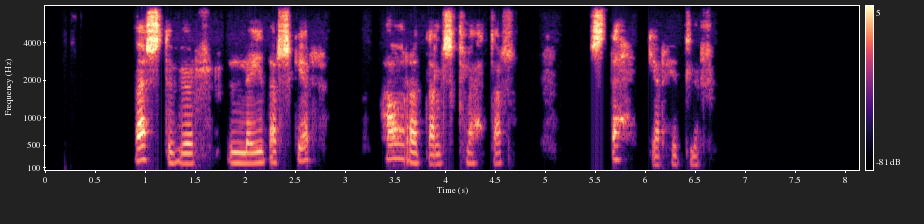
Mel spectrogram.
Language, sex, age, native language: Icelandic, female, 20-29, Icelandic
